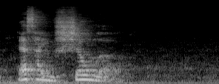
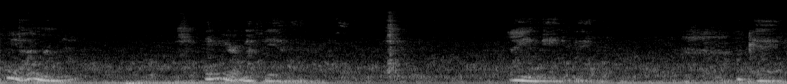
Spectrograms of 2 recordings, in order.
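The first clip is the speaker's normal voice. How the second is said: soft, hushed pillow talk with her man; 2 semitones lower, 8 dB quieter than usual. Pretend. A woman softly talks through hurt feelings with her man, hushed. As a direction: coax him gently, nearly whispering.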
